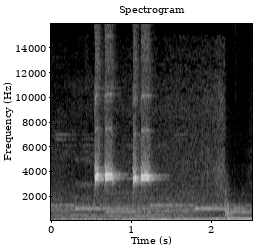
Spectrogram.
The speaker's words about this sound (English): Once again, season's greetings to all, and may this be the only inadvertent whistle in your day.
